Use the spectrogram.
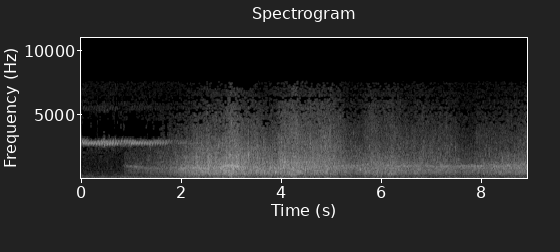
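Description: A steady rush of sea waves and wind heard aboard a ship bound for the port of Tunis, swelling in after a brief high thin whine and holding as a continuous, moderately loud wash.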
